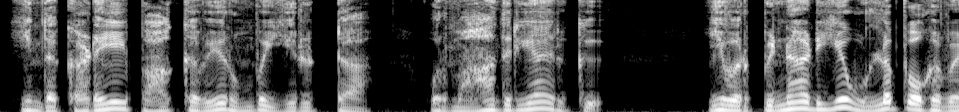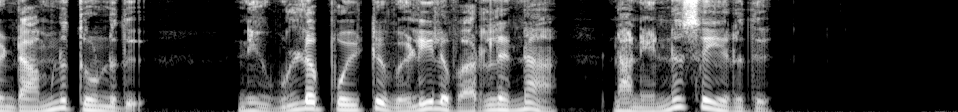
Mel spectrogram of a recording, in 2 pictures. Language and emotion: Tamil, fearful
